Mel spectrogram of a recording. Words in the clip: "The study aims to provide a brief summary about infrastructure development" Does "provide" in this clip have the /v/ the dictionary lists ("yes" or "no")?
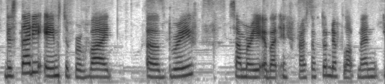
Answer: yes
